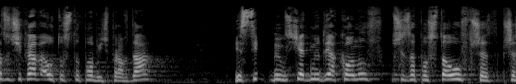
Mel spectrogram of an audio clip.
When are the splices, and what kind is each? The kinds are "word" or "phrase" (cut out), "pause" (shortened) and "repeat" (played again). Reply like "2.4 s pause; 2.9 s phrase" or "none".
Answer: 2.5 s word; 2.8 s word; 3.9 s word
